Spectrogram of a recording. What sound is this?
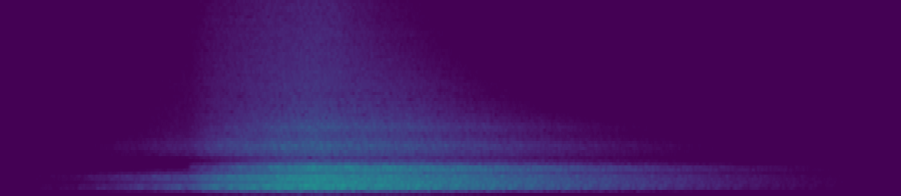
A lot of effort and time goes into making these sounds.
Strange sounds emanating from places best forgotten.
Produced with Ableton.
